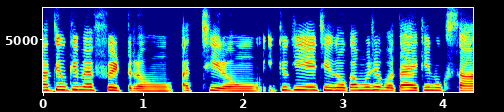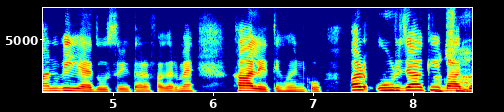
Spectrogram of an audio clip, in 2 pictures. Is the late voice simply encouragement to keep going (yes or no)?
yes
